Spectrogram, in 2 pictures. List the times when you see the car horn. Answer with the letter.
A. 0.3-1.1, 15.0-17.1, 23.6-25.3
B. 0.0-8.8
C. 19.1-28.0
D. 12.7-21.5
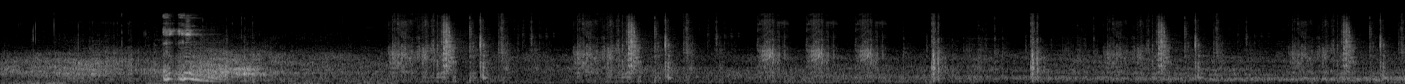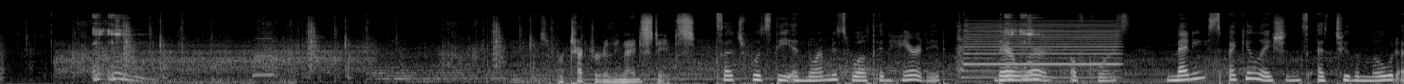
A.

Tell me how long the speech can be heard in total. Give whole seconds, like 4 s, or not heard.
9 s.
